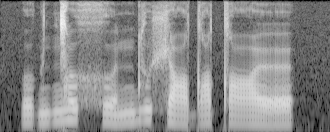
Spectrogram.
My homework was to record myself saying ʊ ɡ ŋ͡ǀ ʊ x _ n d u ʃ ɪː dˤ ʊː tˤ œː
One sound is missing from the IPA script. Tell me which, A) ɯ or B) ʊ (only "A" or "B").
B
